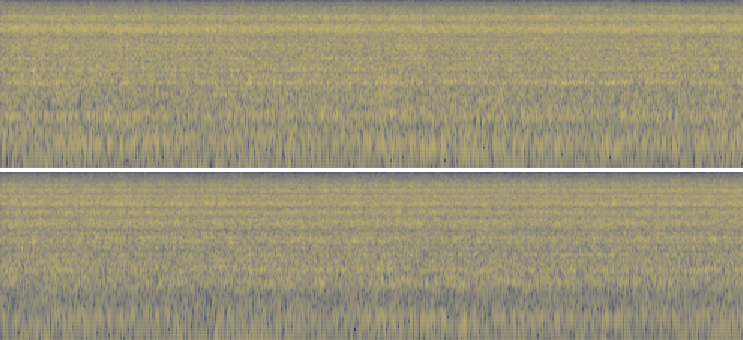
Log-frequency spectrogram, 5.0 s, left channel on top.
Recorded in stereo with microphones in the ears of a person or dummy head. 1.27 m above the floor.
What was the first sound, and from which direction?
Running water, 55° right (ahead or behind).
